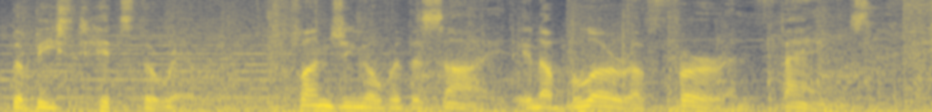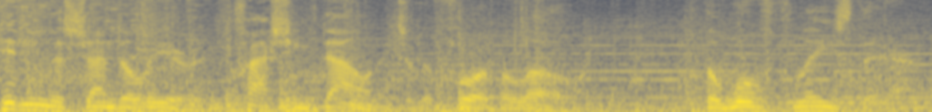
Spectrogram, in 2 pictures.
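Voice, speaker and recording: A male narrator reads stage directions in a deep register, delivering dramatic storytelling over a clear musical score.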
